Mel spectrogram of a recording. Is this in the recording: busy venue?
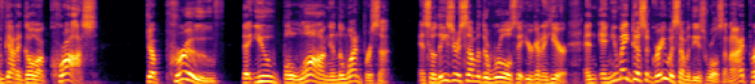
no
